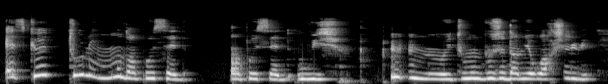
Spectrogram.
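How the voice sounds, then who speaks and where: A woman with a slightly hoarse voice, playing a guessing game in casual commentary, reading each question aloud and then answering it casually. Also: high voice, unhurried, dark tone. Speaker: youtuber.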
